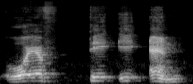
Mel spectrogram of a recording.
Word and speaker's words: often: T is not pronounced. There it is pronounced as often. But it's different in the US version.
